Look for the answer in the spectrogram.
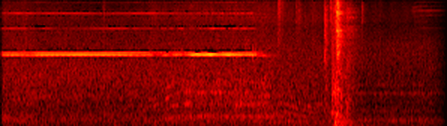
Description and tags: INT-zaviranidveri
Noise of trams in the city.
